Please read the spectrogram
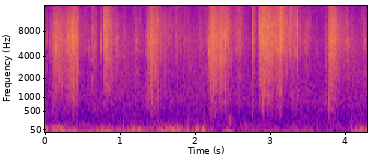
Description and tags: Four steps on dry leaves.
End of summer 2017. Vivers Park, Valencia, Spain.
Sony IC Recorder and Audacity by Cristina Dols Colomer.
